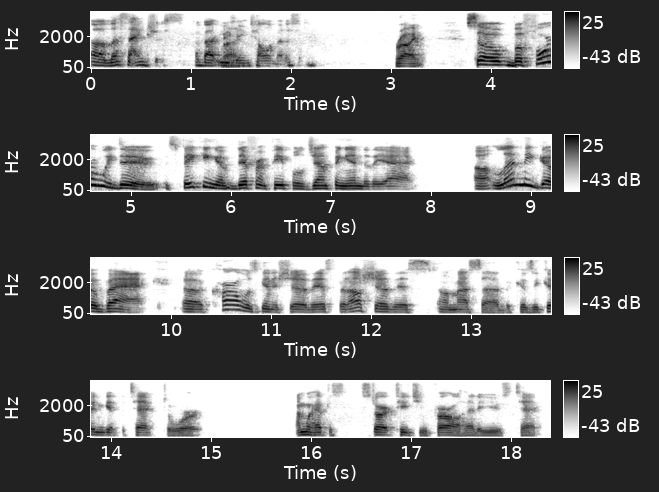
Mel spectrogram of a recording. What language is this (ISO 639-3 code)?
eng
